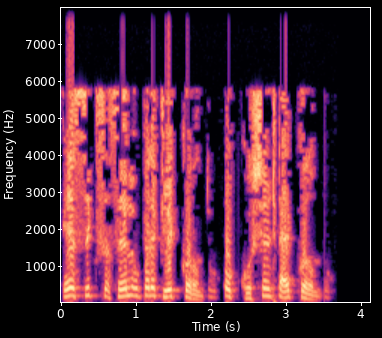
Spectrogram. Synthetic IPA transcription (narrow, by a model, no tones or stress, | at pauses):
esiksːelupəɾeklikːɔɾont̪uokːoʃɐɳʈʈajp̚kɔɾont̪u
